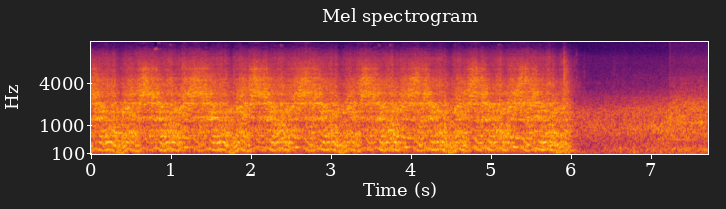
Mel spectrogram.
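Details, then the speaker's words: 1979 AMC Spirit AMX sitting for years, fuel poured into the intake: starter cranks slowly and evenly for six seconds without catching; no spark despite power to the coil, slow cranking suspected from bearing issues. "Let's crank it over, see if it spins with the starter or not. Cranks. Doesn't crank well."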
